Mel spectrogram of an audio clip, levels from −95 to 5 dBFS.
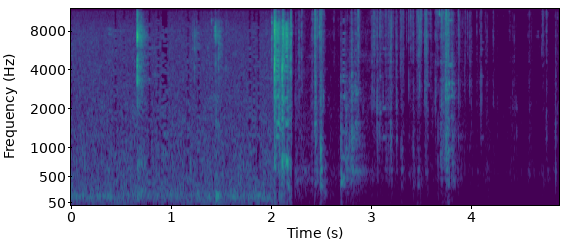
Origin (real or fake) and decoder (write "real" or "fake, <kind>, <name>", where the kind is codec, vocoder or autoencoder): real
